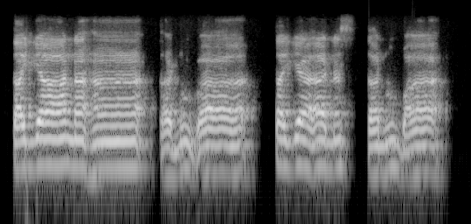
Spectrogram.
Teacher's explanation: When it is followed by ta, tavarga, then the visargam will get changed into sa.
